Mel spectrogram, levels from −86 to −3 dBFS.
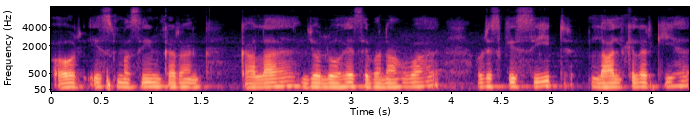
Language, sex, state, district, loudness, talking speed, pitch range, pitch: Hindi, male, Jharkhand, Ranchi, -20 LUFS, 185 wpm, 100-110 Hz, 110 Hz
